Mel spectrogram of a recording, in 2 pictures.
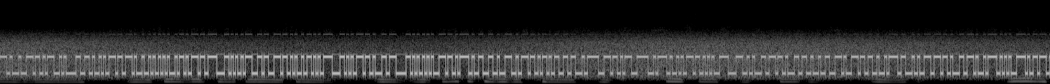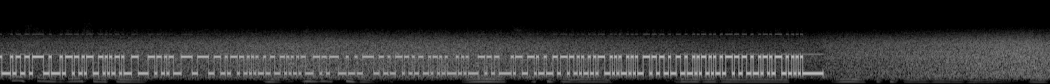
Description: RTTY (45.45 baud, 850 Hz shift), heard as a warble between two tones, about 940 Hz centre, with radio static and speech in English. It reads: … ZXIJ HJYD ORZL FROR UMRY EWPN DICT ZTEJ YONU UPWH PECA UHEY KITK ZRGM BTTN YWRB OQTP WDKX VZHU FZYY PPSF PDNY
